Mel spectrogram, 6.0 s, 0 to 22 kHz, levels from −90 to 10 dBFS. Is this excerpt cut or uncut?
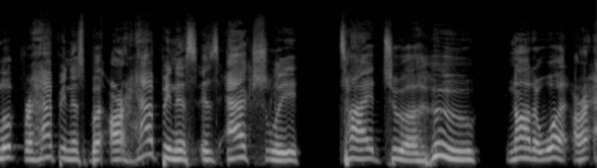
uncut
